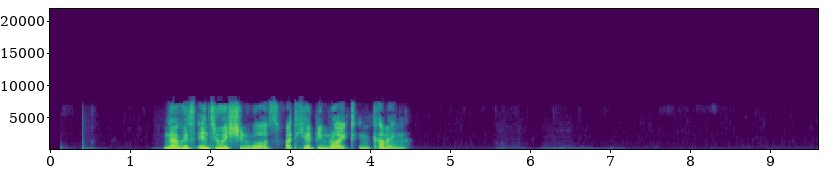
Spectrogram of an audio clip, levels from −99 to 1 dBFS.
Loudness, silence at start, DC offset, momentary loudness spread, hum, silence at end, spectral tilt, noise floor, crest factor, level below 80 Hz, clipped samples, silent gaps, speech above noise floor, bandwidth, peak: -16 LUFS; 1.4 s; under 0.1%; 10 LU; none; 5.15 s; -6 dB/octave; -86 dBFS; 18 dB; -54 dBFS; under 0.1%; none; 70 dB; 7.6 kHz; -2 dBFS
